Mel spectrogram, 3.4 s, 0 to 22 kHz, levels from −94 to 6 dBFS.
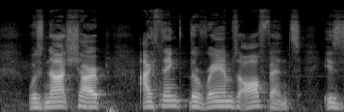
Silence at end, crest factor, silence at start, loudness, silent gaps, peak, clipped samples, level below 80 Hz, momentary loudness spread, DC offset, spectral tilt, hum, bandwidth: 0 s; 22 dB; 0.3 s; -28 LUFS; none; -8 dBFS; under 0.1%; -60 dBFS; 12 LU; under 0.1%; -5 dB/octave; none; 16.5 kHz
